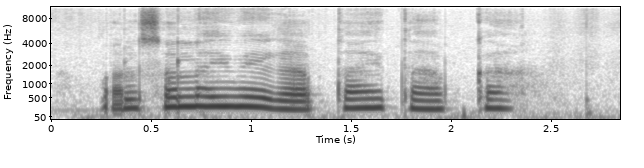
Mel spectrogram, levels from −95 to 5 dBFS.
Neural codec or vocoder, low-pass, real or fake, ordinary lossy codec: vocoder, 22.05 kHz, 80 mel bands, WaveNeXt; none; fake; none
